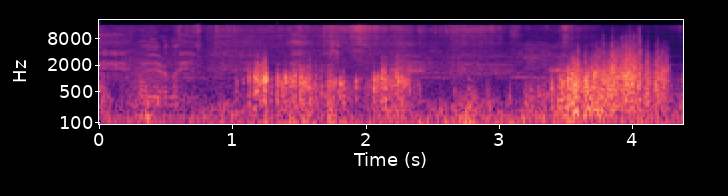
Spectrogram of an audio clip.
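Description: Wind buffeting the microphone: a loud low rumble that gusts up and down.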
